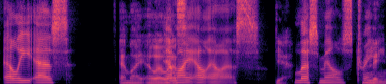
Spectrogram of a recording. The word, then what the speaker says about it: Les Mills: Yeah, I've just been doing the less meals. I guess we've been trying to figure out how to say it. It's LES MILLS.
